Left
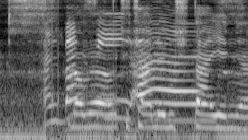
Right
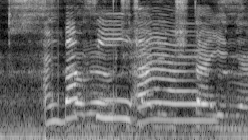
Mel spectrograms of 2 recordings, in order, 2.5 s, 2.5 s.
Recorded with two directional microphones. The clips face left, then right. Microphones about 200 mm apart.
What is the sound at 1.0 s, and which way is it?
Child singing, 35° right (ahead or behind).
